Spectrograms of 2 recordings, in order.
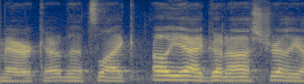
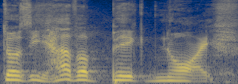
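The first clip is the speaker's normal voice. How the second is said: put-on Australian accent; 5 dB louder than usual. Joking with a co-host about cartoon Australians, put-on Australian accent. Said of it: "That's your Australian accent".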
